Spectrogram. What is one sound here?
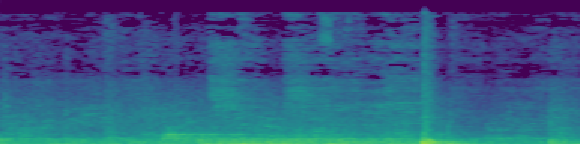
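A bowling ball rolls down a wooden lane.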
